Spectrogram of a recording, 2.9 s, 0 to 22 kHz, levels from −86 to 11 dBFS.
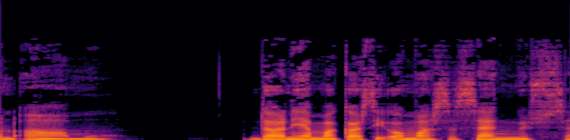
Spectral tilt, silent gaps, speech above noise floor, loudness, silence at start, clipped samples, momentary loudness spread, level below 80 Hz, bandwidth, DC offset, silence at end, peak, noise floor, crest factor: -5.5 dB/octave; none; 51 dB; -18 LUFS; 0 s; under 0.1%; 9 LU; -62 dBFS; 15.5 kHz; under 0.1%; 0 s; 0 dBFS; -69 dBFS; 18 dB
